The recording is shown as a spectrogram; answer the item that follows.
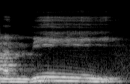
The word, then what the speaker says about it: नंदी: अब यहां पर आपको अगर भगहा और नंदी की जगह पर इसका उच्चारण करना है तो इस प्रकार उच्चारण कीजिए दोस्तों, भगहा नंदी। इस प्रकार आप यहां पर उच्चारण कर सकते हैं। सिर्फ यहां पर अगर आप ऐसा उच्चारण करेंगे तो फिर नंदी की जगह पर आनंदी शब्द आ जाएगा, जिस नाम का अर्थ अलग होगा।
